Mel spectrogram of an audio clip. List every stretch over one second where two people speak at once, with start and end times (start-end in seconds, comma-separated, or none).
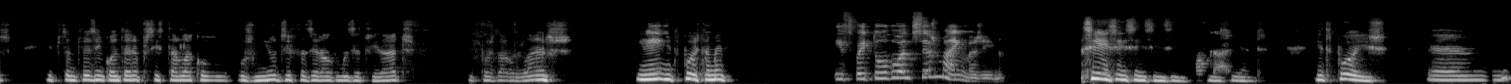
none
